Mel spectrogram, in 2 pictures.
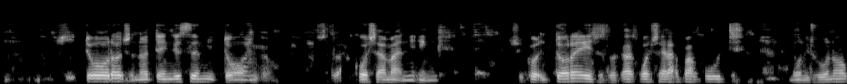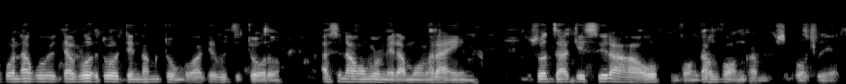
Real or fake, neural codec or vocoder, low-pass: fake; codec, 16 kHz, 4.8 kbps, FACodec; 7.2 kHz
